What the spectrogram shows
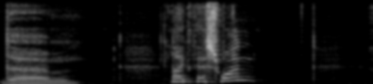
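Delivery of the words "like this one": very high fake girl voice. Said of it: "fake girl voices use".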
